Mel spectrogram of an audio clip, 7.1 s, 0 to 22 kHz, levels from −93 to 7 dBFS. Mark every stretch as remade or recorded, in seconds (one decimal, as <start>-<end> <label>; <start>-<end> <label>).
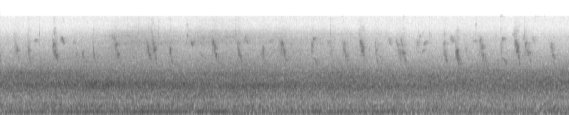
0.0-7.1 recorded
